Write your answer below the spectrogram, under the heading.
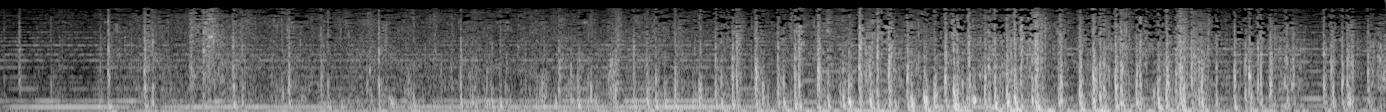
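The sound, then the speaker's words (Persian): A horse galloping with a rider aboard: rapid, rhythmic hoofbeats in a steady stream of sharp thuds that grow louder and denser toward the end, with no talk. “عبدالله سوار بر اسب به تاخت می رود”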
